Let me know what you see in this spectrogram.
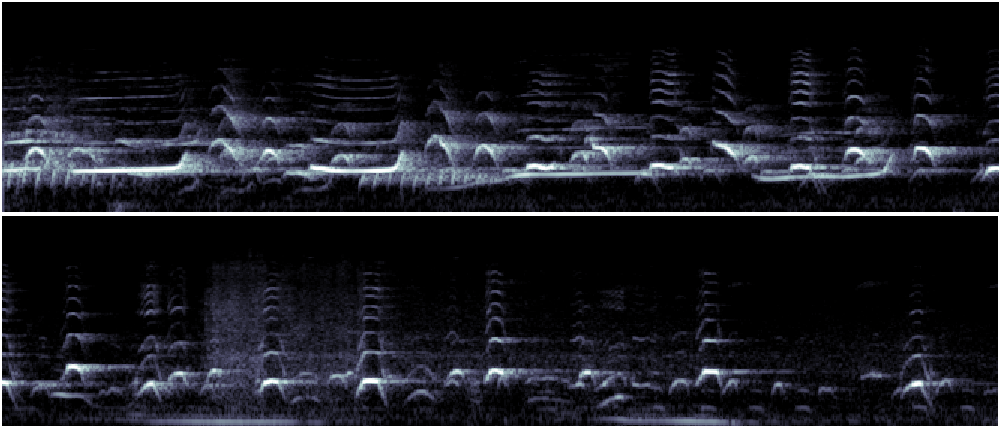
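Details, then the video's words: Forest monkey calling with loud clustered rising and falling whoops and warbles, crowded at first, then thinning to spaced single hoots, with a brief low hum and noise burst mid-way. "FOREST MONKEY VOICE"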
